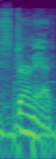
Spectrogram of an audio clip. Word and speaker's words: Sternad: Hi, I'm Sternad and you pronounce my last name like you are stirring a pot.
